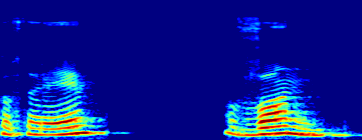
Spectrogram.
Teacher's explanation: Буква «За» образуется, когда передняя часть языка касается кончиков верхних передних зубов. Это означает, что кончик языка находится между зубами.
